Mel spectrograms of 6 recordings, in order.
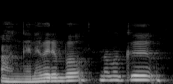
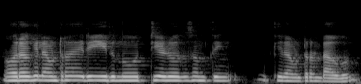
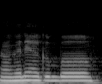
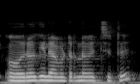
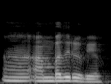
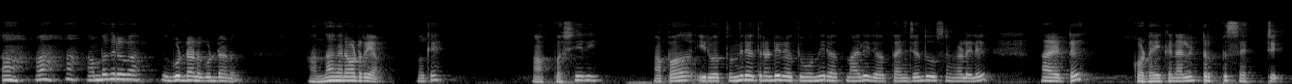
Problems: none marked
